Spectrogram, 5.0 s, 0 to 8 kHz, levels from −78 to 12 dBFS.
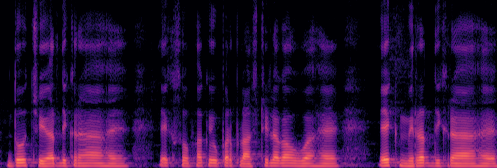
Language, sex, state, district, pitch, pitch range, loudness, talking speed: Hindi, male, Jharkhand, Garhwa, 125 Hz, 120-130 Hz, -19 LUFS, 215 wpm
